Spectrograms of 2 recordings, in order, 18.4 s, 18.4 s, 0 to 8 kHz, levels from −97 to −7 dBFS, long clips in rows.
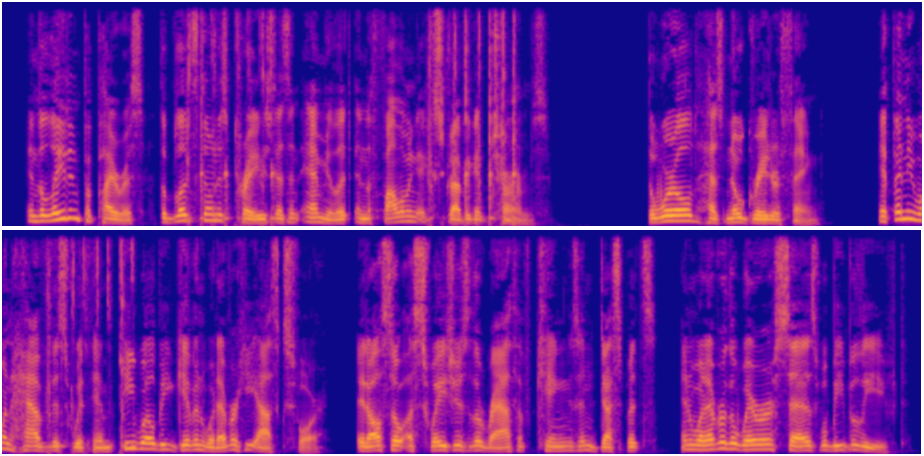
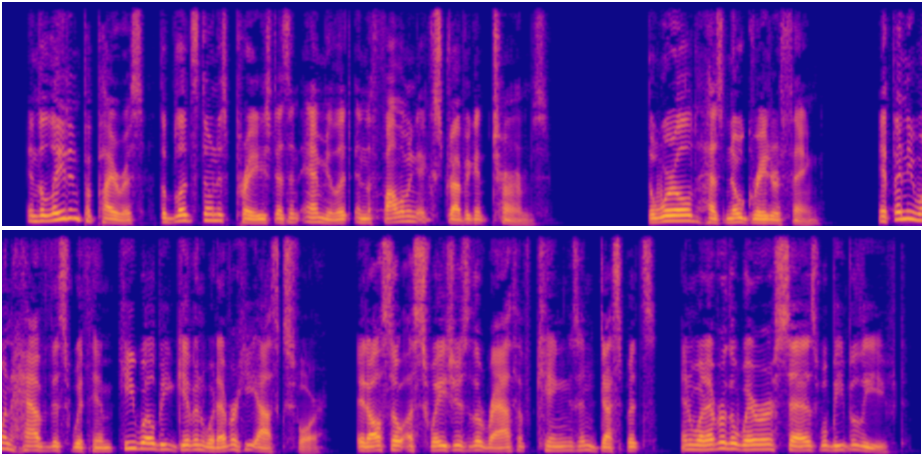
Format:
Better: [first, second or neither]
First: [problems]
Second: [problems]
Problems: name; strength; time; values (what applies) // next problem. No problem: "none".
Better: second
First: noise reduction (neural mask model Resemble Enhance denoiser)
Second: none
